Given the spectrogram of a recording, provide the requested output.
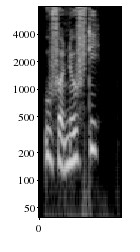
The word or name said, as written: ufornuftig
